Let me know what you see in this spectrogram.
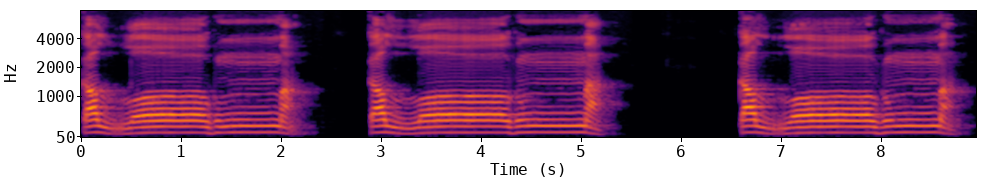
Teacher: লামে এক আলিফ পরিমাণ টেনে এবং মোটা করে পড়তে হবে এবং মিমে গুন্না আদায় করে পড়তে হবে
